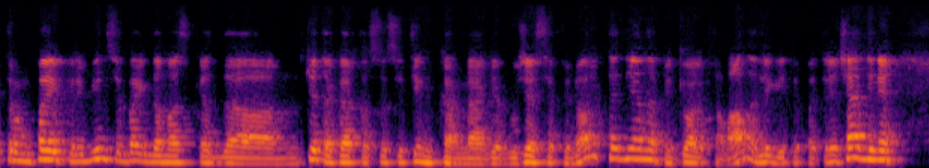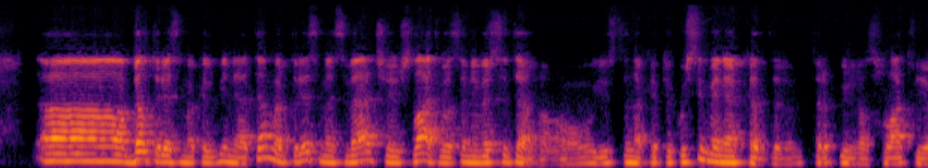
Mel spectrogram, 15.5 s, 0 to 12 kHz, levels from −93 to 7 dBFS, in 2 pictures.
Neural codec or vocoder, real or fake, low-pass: none; real; 10.8 kHz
